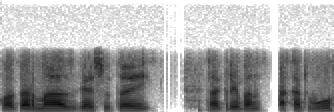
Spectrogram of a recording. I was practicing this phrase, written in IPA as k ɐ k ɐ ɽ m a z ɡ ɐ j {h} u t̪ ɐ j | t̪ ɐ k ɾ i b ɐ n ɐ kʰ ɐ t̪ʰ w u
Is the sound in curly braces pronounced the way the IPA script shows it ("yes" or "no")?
no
